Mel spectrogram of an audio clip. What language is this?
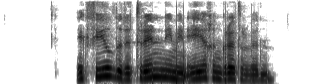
Western Frisian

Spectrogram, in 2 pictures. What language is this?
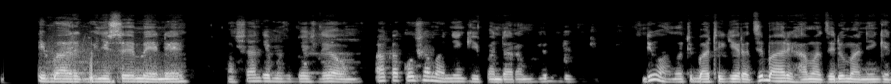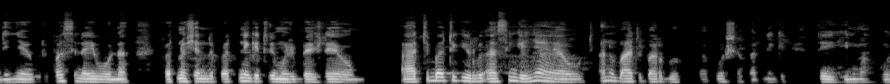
Ndau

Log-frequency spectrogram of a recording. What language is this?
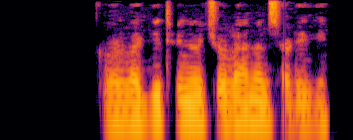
Pashto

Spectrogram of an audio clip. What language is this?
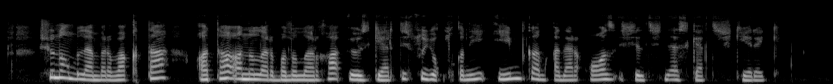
Uyghur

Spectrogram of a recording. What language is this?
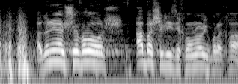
Hebrew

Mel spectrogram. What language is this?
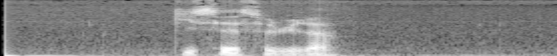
French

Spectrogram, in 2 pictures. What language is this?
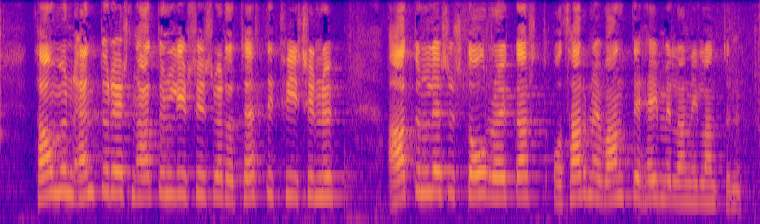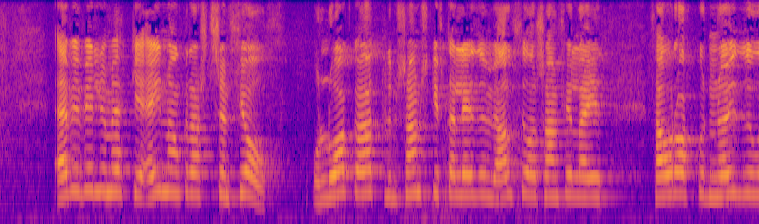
Icelandic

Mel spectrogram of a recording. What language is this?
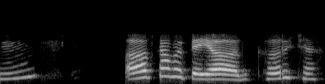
Kashmiri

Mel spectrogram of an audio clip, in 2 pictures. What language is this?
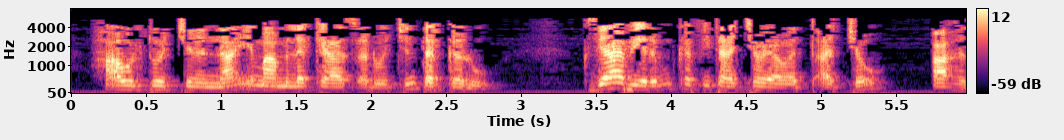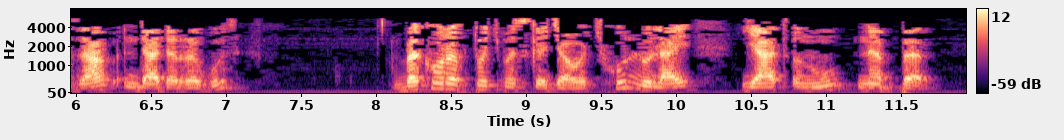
Amharic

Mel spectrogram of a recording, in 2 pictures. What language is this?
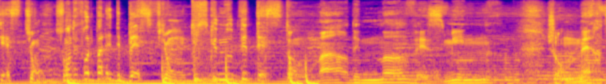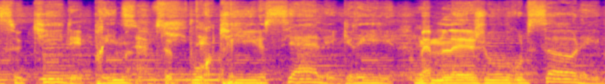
French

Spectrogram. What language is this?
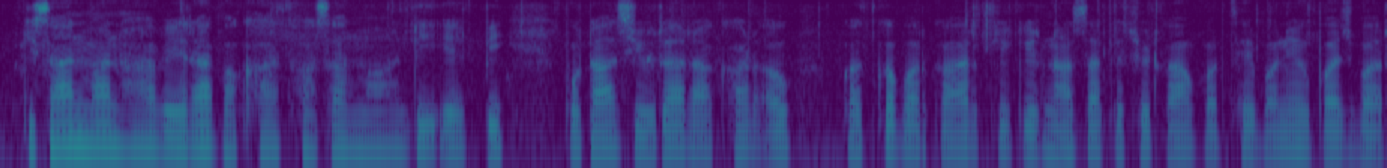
Chhattisgarhi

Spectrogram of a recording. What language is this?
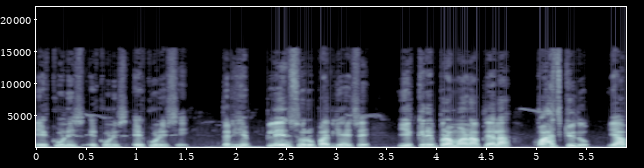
Arabic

